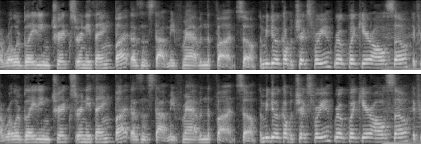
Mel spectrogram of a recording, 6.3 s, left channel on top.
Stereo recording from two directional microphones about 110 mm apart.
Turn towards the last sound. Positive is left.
turn(degrees=30)  # may be behind; listen again after turning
